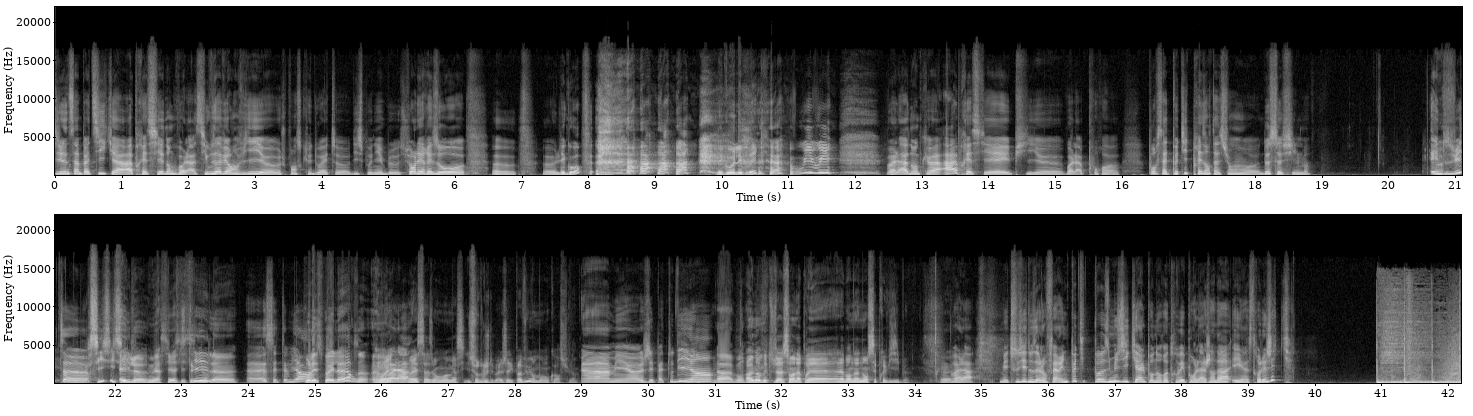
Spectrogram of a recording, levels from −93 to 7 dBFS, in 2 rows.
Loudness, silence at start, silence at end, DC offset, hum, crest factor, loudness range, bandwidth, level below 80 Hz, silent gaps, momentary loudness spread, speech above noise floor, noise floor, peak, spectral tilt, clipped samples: -16 LUFS; 0 s; 0 s; under 0.1%; none; 16 dB; 5 LU; 17 kHz; -30 dBFS; none; 11 LU; 42 dB; -58 dBFS; 0 dBFS; -5 dB/octave; under 0.1%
